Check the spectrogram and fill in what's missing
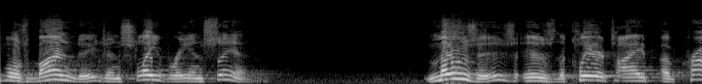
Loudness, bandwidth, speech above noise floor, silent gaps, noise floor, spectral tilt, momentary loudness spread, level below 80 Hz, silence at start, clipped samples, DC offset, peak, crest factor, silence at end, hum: -20 LUFS; 10 kHz; 40 dB; none; -60 dBFS; -6 dB/octave; 9 LU; -56 dBFS; 0 s; under 0.1%; under 0.1%; -6 dBFS; 16 dB; 0 s; none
